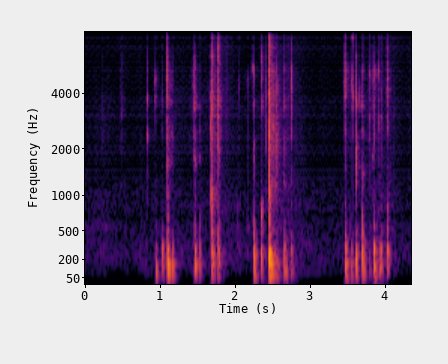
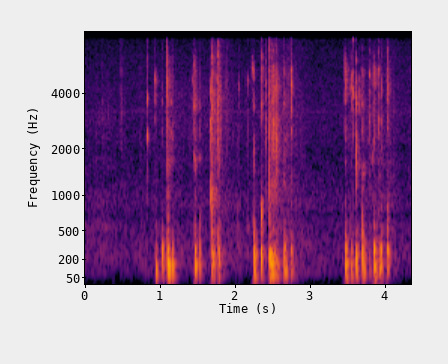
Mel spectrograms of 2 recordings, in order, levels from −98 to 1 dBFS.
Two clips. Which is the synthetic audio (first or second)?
first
